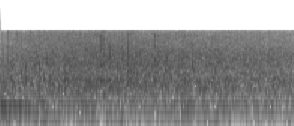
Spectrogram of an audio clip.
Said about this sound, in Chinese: 鼓掌。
